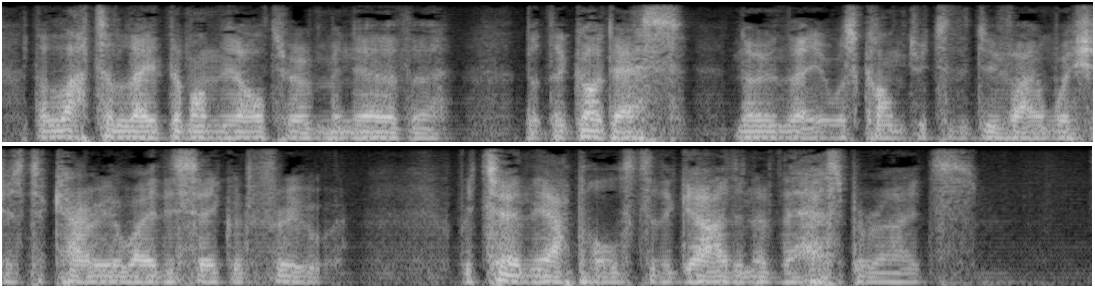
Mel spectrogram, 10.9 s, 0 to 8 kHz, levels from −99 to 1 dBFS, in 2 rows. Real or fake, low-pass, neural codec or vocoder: fake; 7.2 kHz; vocoder, 24 kHz, 100 mel bands, Vocos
